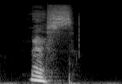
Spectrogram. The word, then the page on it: less: British English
